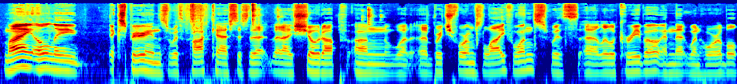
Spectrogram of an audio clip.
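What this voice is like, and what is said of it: Slight Dutch accent. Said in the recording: “I'm Dutch, so if you hear a slight accent”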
